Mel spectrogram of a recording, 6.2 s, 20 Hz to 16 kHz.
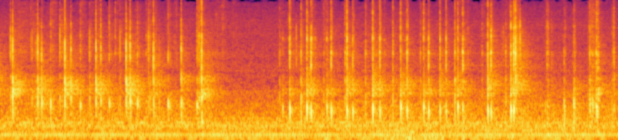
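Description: Fingernails and fingertips tap quickly on a small, empty, hollow square black plastic nursery pot held in both hands, making about thirty short, clicky plastic taps with a hollow tone near 740 Hz and bright edges. The taps come in rapid bursts with a brief pause just after two seconds, over a faint steady low hum, and each tap dies away almost at once.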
